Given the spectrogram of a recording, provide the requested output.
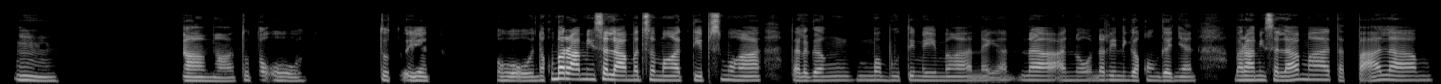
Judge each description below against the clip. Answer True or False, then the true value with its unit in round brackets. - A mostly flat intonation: True (1.8 semitones)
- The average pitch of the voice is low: False (195 Hz)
